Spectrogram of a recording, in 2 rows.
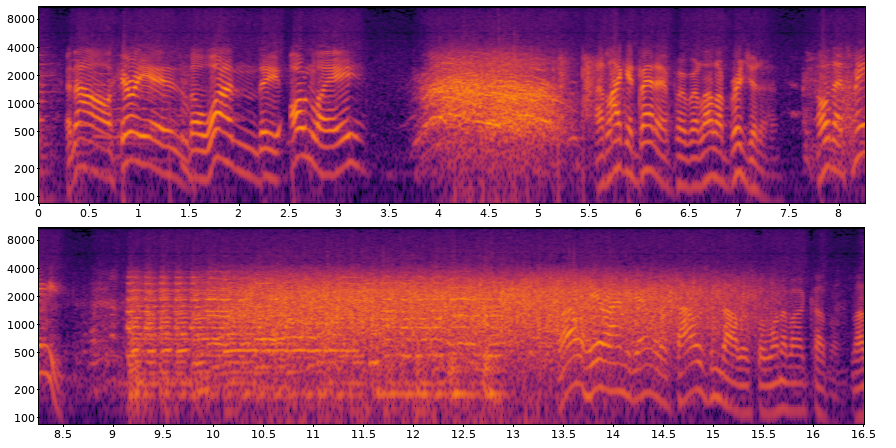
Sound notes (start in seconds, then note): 9.0 theme music; 10.0 applause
